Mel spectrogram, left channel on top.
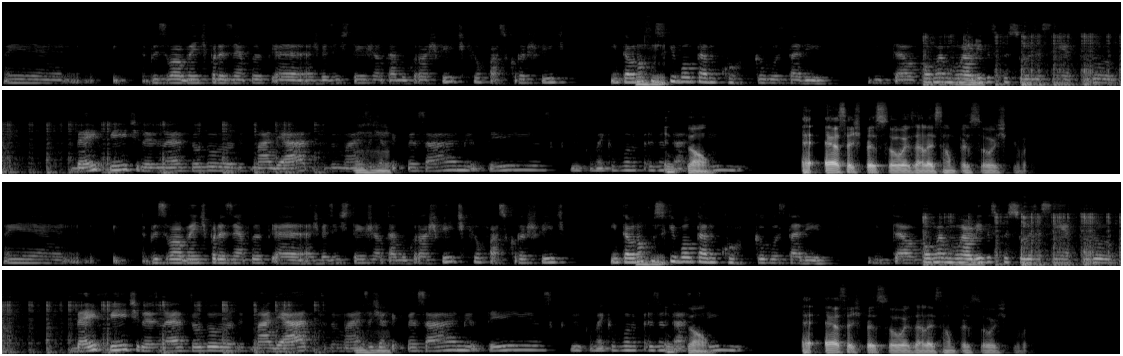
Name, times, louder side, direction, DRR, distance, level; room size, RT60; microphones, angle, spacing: voice 1, 0.0-5.6 6.1-8.3 8.7-11.2 11.9-18.6, right 3 dB, 80° right, 1.7 m, -36 dB
sound 1, 9.2-14.4, right 2 dB, 45° right, 2.6 m, -42 dB
voice 2, 14.7-15.1 17.8-18.3 19.2-21.4, left 4 dB, 40° left, 0.5 m, -28 dB
14.5 x 5.0 x 6.9 m
head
